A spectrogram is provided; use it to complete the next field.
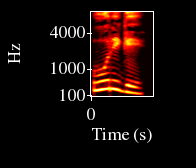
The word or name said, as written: ಓರಿಗೆ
